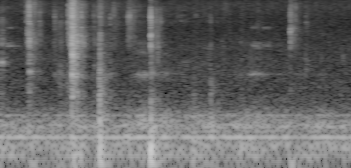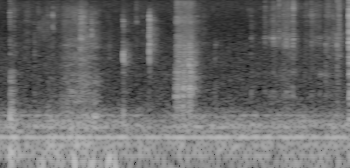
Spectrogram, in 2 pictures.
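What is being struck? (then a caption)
Recycled soap ball. A cut-open, solid, dry recycled soap ball is held in the hand and scraped with a utility blade so that it crumbles. Irregular crisp, bright scraping and crackling bursts stand out over a steady low hum, with a few sharper spikes.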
